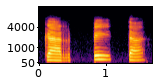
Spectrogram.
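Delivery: Carpeta very slow, split as CAR-PE-TA; syllable by syllable. Shown as a demonstration. Teacher counting three syllables, Carpeta slowly syllable by syllable. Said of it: "tres sílabas".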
